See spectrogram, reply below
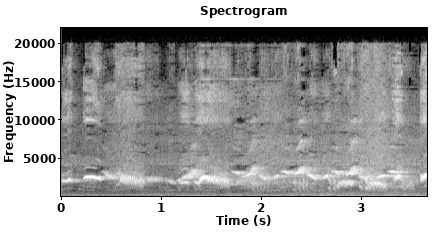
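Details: A Chinese hwamei sings a blurred, rolling run of warbled whistles during morning contest-style voice training, sound fairly even and continuous with occasional louder accents.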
